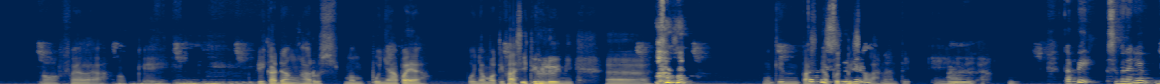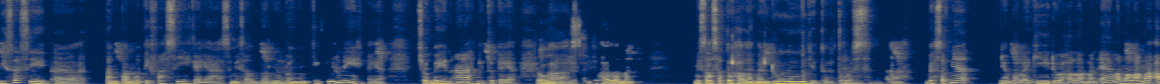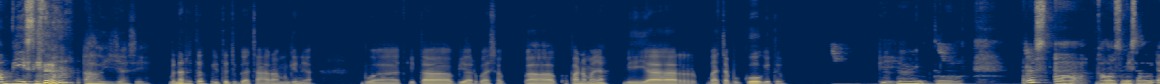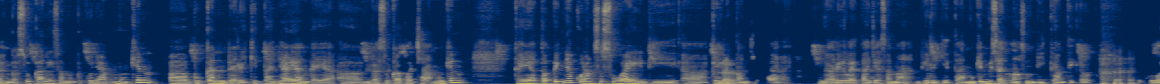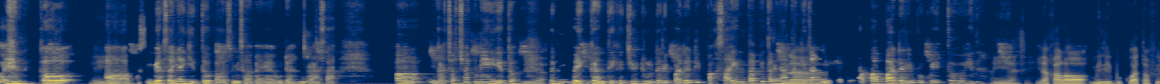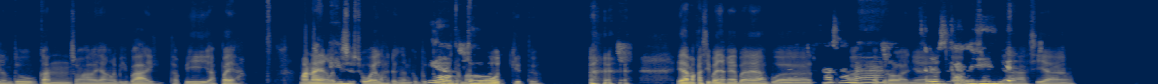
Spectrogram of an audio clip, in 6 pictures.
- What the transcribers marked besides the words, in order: other background noise; static; other street noise; laughing while speaking: "dulu"; chuckle; laughing while speaking: "gitu"; in English: "relate"; laughing while speaking: "lain"; chuckle; distorted speech; laughing while speaking: "gitu"; tsk; in English: "mood"; chuckle; chuckle
- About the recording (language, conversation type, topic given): Indonesian, unstructured, Di antara membaca buku dan menonton film, mana yang lebih Anda sukai?
- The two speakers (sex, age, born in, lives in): female, 20-24, Indonesia, Indonesia; male, 25-29, Indonesia, Indonesia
